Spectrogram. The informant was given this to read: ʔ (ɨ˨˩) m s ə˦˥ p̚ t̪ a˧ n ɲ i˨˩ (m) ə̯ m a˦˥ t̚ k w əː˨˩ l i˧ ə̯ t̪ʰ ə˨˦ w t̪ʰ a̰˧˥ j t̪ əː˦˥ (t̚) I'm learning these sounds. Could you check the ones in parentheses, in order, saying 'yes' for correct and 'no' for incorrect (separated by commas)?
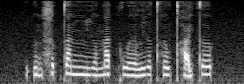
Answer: no, no, no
